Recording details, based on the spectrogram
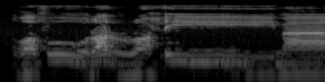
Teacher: আর রার উপরে যে তানবিন আছে, তানবিনের উপরে যেহেতু রা আসছে এখানে হরফে ইয়ার মালুম থেকে, এখানে ইদগাম হবে উইদাউট গুণনা, গুণনা ছাড়া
